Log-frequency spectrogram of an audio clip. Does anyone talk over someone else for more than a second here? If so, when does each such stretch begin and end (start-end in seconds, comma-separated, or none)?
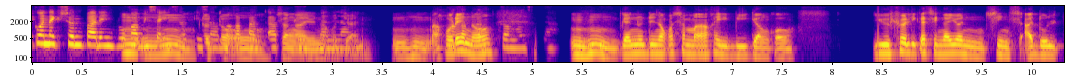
0.9-3.2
